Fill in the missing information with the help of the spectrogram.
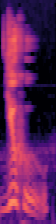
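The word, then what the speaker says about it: Yowu: Actually, if you guys are wondering what headset these are, they're called Yoo-Hoo. It's spelled Y-O-W-U.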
